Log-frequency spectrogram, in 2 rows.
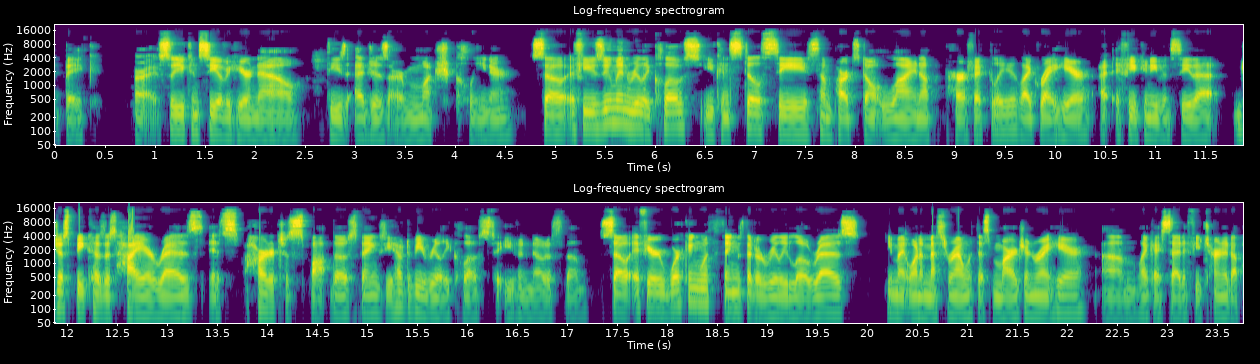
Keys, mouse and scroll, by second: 0.2 click, 1.3-2.6 scroll up 9, 3.6-4.7 scroll up 2, 4.7 shift+middle click, 4.7 scroll down 1, 11.7 shift+middle click, 11.7-13.5 scroll down 4, 16.2-16.5 scroll down 2, 16.6-17.3 middle drag, 17.3 scroll down 1.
